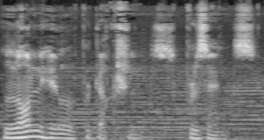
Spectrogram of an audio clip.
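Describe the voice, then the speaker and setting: An actor playing a solemn, ominous narrator introducing a fantasy audio drama. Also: male voice, lowish voice, slow pace, music in the background.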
